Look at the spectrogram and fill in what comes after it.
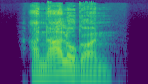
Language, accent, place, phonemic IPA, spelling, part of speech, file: German, Germany, Berlin, /aˈna(ː)loɡɔn/, Analogon, noun, De-Analogon.ogg
- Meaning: analogue (something that is analogous, bears an analogy)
